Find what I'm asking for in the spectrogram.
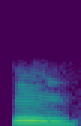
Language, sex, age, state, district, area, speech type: Tamil, female, 18-30, Tamil Nadu, Madurai, urban, conversation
